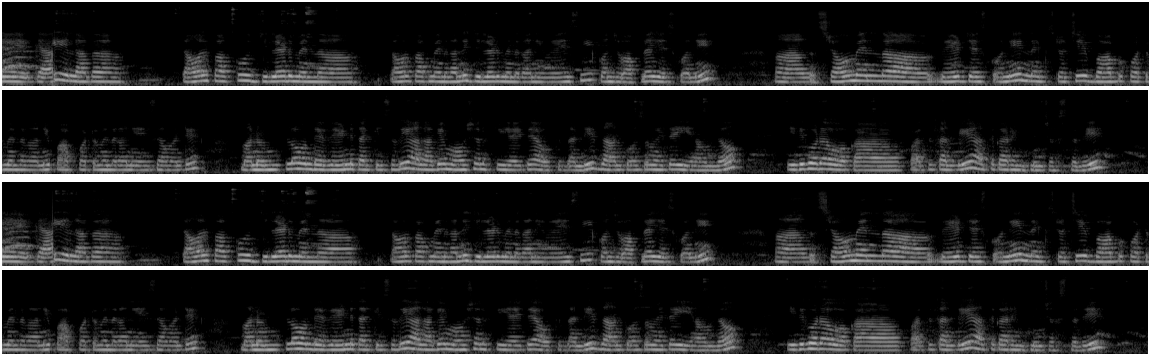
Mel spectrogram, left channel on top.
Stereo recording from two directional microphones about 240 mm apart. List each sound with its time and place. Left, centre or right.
0.3 s a woman's voice: centre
